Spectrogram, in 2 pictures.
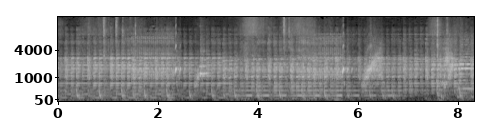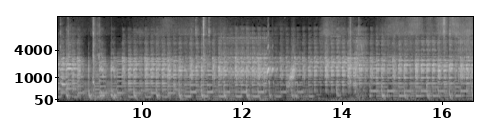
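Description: Fruit machine playing its electronic music and jingles, with a few short rising sweeps and clicks over a steady, repeating tune.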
